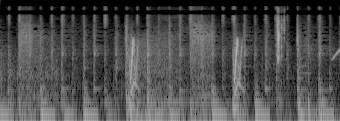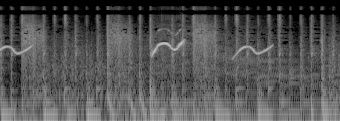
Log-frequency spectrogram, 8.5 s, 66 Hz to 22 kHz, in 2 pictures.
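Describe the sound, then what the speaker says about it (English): Three short rising-and-falling whistle signals sound in Call of Duty: Mobile's hide-and-seek mode, evenly spaced and fairly clear over busy game ambience with a few sharp thwacks earlier. "Next whistle in 10 seconds."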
